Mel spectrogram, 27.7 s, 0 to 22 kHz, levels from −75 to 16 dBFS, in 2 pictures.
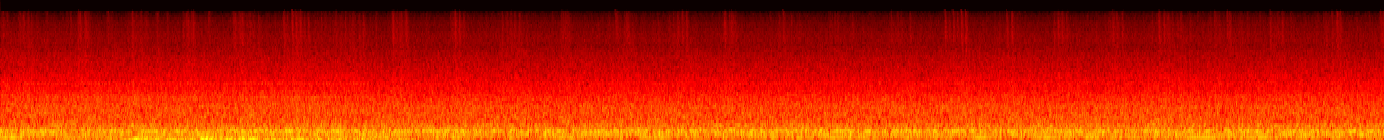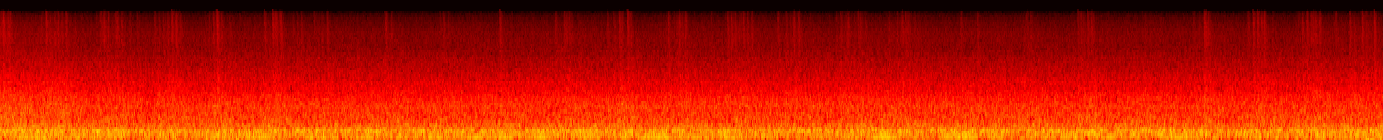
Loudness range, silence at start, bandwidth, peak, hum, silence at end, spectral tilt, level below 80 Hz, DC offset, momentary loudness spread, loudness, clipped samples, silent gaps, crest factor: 2 LU; 0 s; 16.5 kHz; -6 dBFS; none; 0 s; -6.5 dB/octave; -28 dBFS; under 0.1%; 3 LU; -22 LUFS; under 0.1%; none; 16 dB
